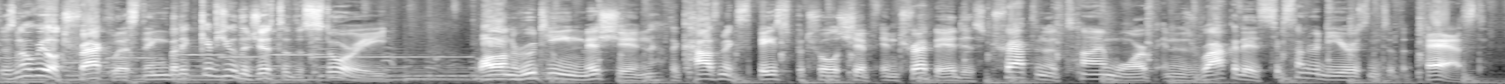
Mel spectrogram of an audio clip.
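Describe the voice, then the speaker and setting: A man in his early forties delivers scripted review narration with a wry sense of humour. His mid-pitched voice moves up and down in a lively way, with music playing behind. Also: normal speed. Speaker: record reviewer, presenter.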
